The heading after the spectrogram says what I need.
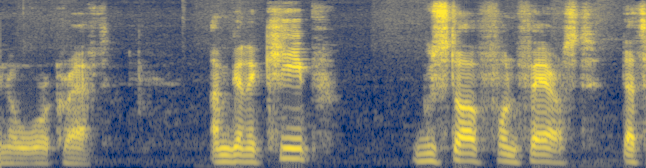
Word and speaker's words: Gustav: Warcraft I'm Gonna Keep Gustav from fast that's how you properly pronounce his name the V's in German are pronounced like F's Gustav fun fierst so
